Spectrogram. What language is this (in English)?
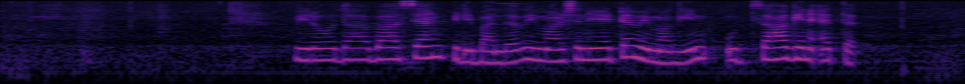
Sinhala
